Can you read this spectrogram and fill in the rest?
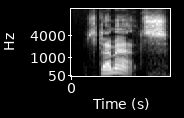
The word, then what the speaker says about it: Stamets: is based on real-life mycologist Paul Stamets. And that's how you pronounce his name. Now I know how to pronounce his name.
